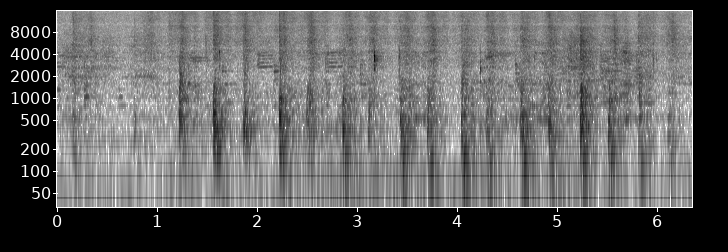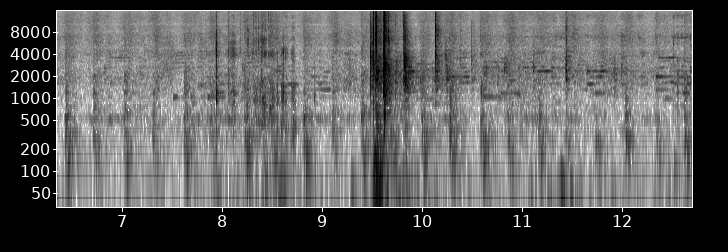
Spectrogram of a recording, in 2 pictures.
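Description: Feet thump rhythmically on a mat as a woman jogs in place.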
